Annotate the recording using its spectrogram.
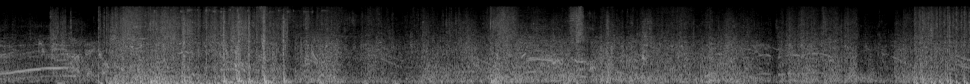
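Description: Rapid gunfire rattles loudly and close.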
